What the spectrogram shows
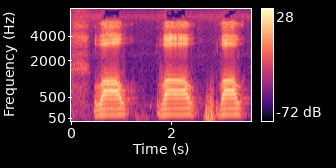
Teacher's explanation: واو واو دونوں ہونٹوں کو گول کرنے سے ادا ہوگا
